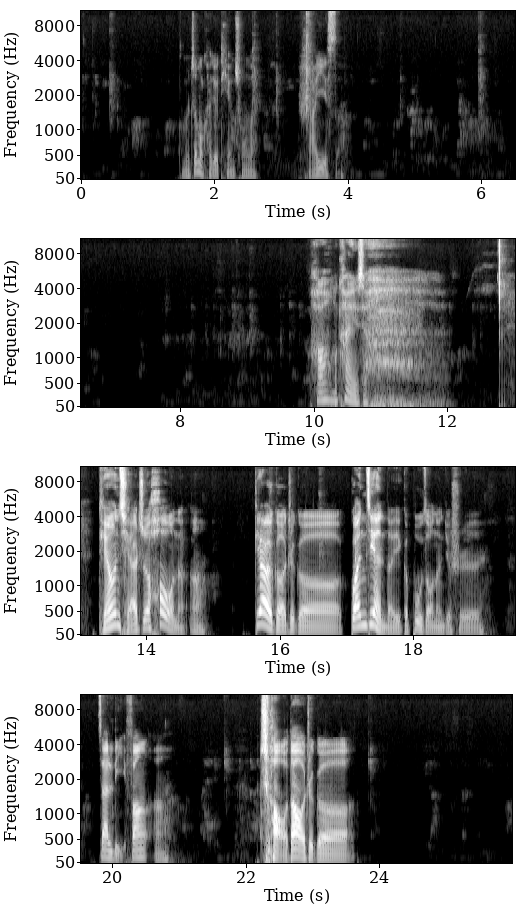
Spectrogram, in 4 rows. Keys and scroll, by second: 0.3 1, 2.5 space, 2.8 3, 3.2 3, 3.3 space, 5.9 space, 8.4 space, 8.5 alt+s, 8.7 alt+s, 13.6 space, 14.4 5, 15.6 ctrl+z, 15.8 space, 16.5 space, 17.2 space, 18.5 ctrl+z, 21.6 ctrl+z, 21.7 ctrl+z, 21.9 ctrl+z.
